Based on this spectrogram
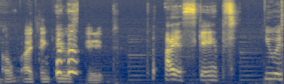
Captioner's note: laughs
